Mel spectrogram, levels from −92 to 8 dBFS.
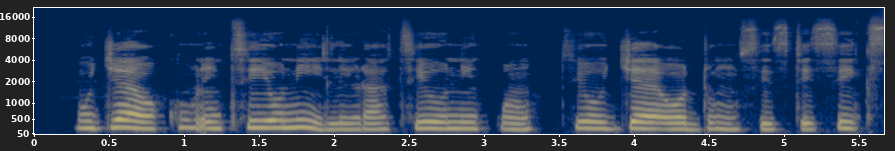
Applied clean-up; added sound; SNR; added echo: none; none; none; none.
